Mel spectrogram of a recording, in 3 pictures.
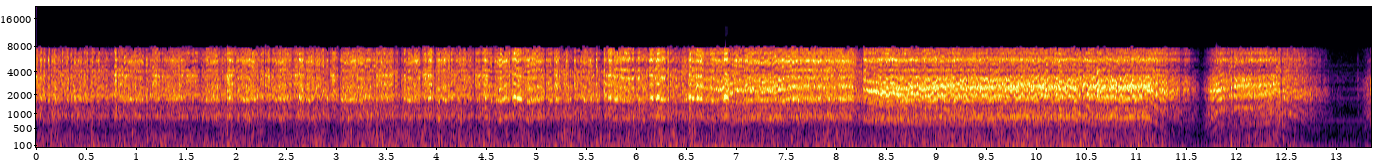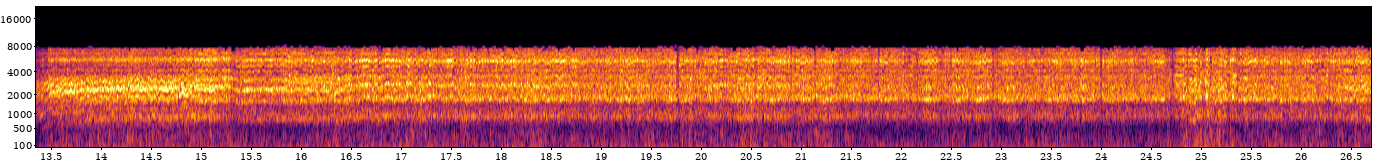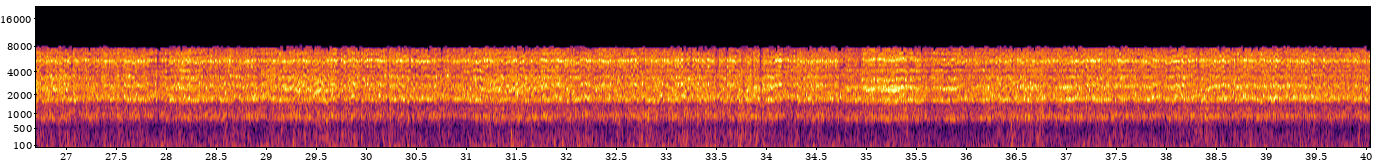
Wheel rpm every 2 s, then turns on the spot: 240, 230, 230, 220, 200, 150, 80, 200, 230, 230, 230, 230, 230, 230, 220, 230, 230, 230, 230, 230.
none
